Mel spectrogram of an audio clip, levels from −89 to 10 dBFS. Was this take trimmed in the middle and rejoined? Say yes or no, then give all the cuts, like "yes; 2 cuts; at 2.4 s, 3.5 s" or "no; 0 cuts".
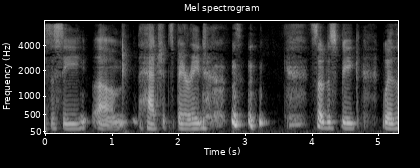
no; 0 cuts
